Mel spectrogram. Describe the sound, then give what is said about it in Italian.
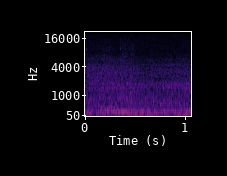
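A motorcycle engine drones steadily at a fairly even loudness, a low rumbling hum that holds for about a second with no voices. “No, era una moto.”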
